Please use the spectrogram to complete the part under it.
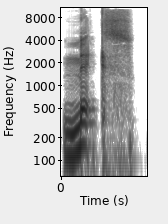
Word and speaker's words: Mx: My prefix is MX, pronounced mix.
